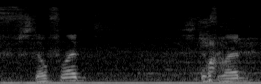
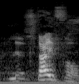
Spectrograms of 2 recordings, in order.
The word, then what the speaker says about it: Stifled: Still fled? Two wildly different takes on the horror genre, I guess that's fair to say. Also available tomorrow. Stifled, there you go, that's how you pronounce it.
